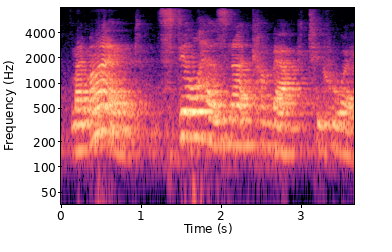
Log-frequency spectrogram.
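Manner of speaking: ordinary delivery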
